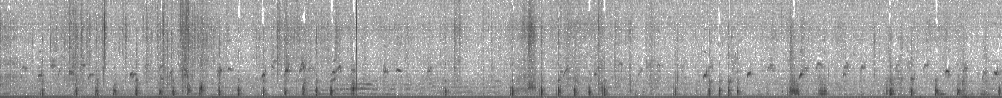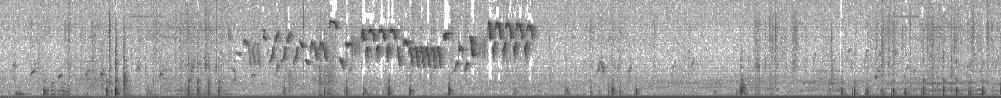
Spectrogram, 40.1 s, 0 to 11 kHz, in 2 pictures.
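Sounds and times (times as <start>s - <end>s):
hen clucking softly: 0.0s - 24.8s, 25.6s - 29.3s, 30.2s - 33.0s, 33.8s - 40.0s
chicks peeping: 0.0s - 40.0s
steady low hum: 0.0s - 40.0s.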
